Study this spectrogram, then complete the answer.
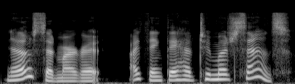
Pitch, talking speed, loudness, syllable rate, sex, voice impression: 210 Hz, 205 wpm, -17 LUFS, 5.1 syllables/s, female, feminine, very adult-like, intellectual, slightly calm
